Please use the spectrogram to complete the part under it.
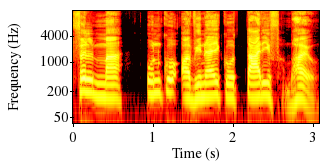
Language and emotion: Nepali, neutral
